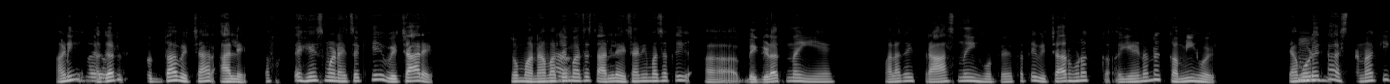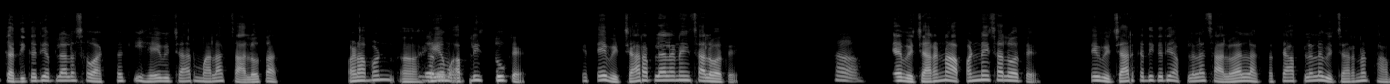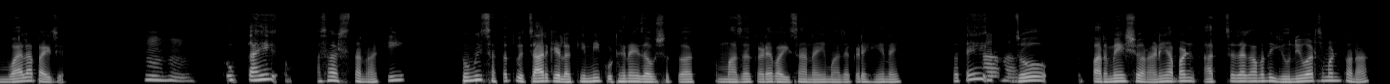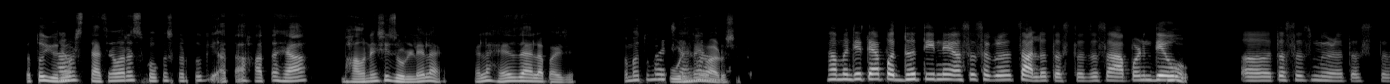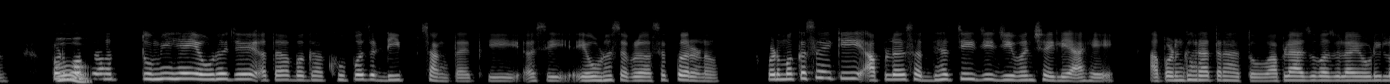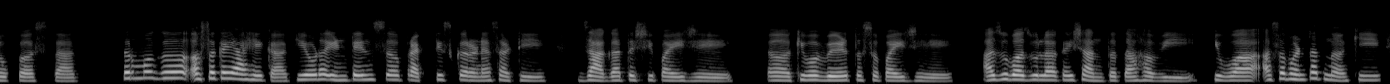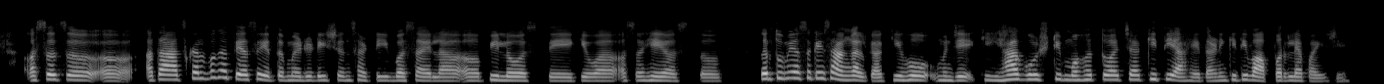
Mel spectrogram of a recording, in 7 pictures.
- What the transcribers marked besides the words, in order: other noise; tapping
- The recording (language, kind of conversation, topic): Marathi, podcast, ध्यान करताना लक्ष विचलित झाल्यास काय कराल?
